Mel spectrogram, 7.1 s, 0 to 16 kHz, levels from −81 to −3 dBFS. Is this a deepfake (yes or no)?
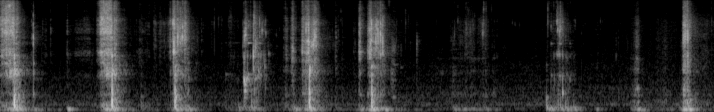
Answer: no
